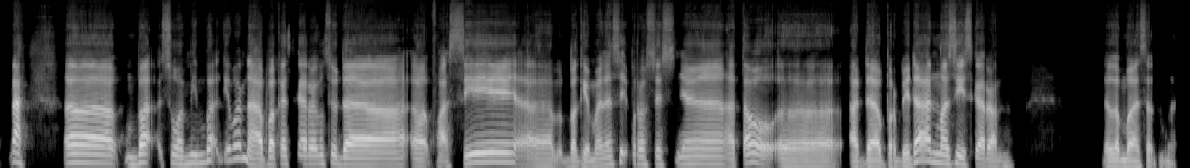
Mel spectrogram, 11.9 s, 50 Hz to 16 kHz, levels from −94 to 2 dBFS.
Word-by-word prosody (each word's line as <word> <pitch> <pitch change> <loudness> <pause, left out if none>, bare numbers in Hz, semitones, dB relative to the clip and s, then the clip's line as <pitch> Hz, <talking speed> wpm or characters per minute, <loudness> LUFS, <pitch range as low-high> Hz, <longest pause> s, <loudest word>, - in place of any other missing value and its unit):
Eh, - - -61
nah, - - +3 0.4
eee, 185 -2 +5 0.2
Mbak, 190 +6 +2
suami 170 -1 -4
Mbak 235 +6 -2
gimana? 275 +4 -2
Apakah 165 +2 0
sekarang 170 0 -2
sudah, 155 -5 +3 0.5
eee, 130 -1 -1
fasih? 165 - -1 0.4
Eee, 125 0 -2
bagaimana 130 +5 -3
sih - - -4
prosesnya? 160 0 -3
Atau, 180 +9 0
eee, 120 -1 -2
ada 120 +1 +2
perbedaan 125 +1 +1
masih 170 -4 0
sekarang? 125 -4 -2 0.9
Dalam 120 0 -1
bahasa 115 -2 -1
Mbak. - - -14
155 Hz, 125 wpm, -22 LUFS, 125-175 Hz, 0.9 s, eee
